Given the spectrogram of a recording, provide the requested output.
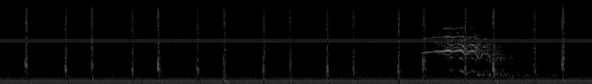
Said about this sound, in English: Wow, what a beautiful black horse. I wish I had brought some sugar cubes with myself. Horses love sugar.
